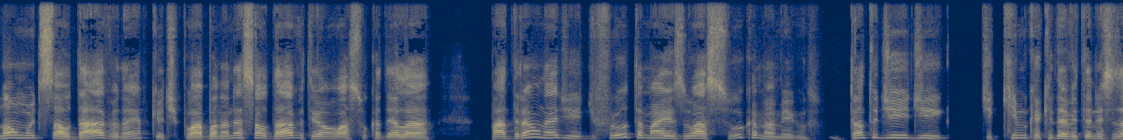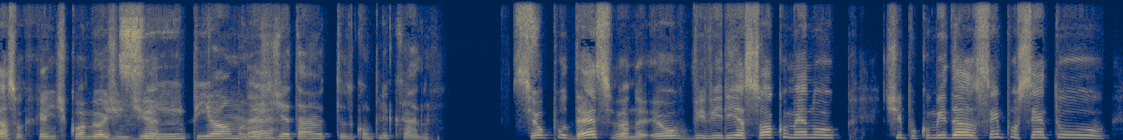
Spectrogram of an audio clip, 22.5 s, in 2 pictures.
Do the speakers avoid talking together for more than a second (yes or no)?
yes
